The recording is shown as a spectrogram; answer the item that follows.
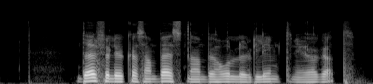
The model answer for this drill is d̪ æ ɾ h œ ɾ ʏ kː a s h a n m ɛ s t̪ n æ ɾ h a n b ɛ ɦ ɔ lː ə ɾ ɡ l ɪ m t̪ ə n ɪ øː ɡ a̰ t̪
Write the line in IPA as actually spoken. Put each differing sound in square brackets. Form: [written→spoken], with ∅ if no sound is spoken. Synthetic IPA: d̪ æ ɾ [h→f] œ [ɾ→ɭ] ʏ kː a s h a n [m→b] ɛ s t̪ n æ ɾ h a n b ɛ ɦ ɔ lː ə ɾ ɡ l ɪ m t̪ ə n ɪ øː ɡ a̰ t̪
